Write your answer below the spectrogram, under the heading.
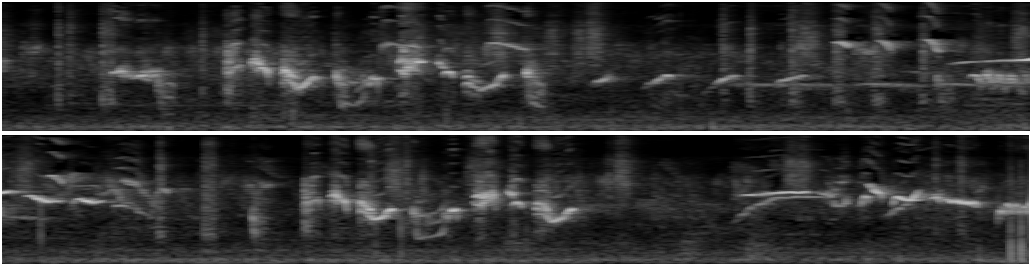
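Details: White-rumped shama in an aviary, morning: loud continuous song of fluty whistles, slurred glides and rapid warbled phrases with a few pauses and clicking noises.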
